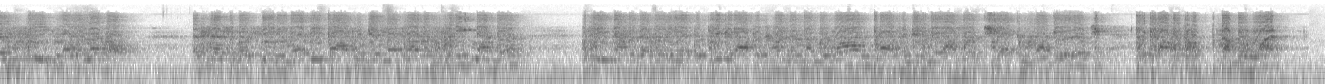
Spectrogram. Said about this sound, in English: As you can hear, the loudspeaker announcement is somewhat distorted, but people are preparing to go up to San Francisco by the Coast Starlight and then onwards to Portland and Seattle.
